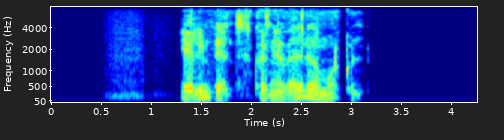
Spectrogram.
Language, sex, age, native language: Icelandic, male, 40-49, Icelandic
